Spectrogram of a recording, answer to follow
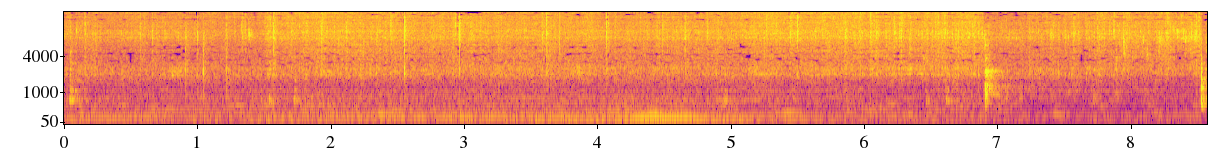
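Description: Sliced onion frying in hot oil in a non-stick pan, with a steady sizzle. A single sharp knock comes near the end.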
